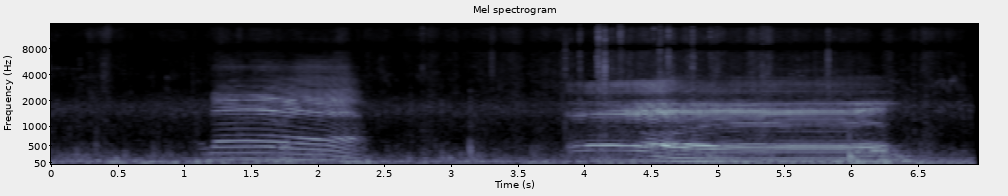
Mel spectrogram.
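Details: Cows roaming in the fields produce two moos: a first call of about a second that falls in pitch, then a longer, louder moo lasting over two seconds with strong, bright harmonics.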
